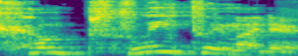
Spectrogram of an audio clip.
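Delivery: condescending, talking down. Insisting they are perfectly fine on their own, a speaker replies: patronizing. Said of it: "That wasn't at all patronizing".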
